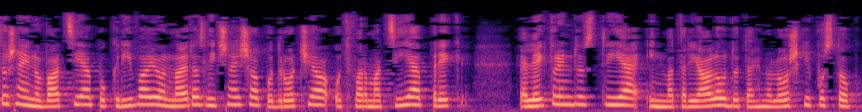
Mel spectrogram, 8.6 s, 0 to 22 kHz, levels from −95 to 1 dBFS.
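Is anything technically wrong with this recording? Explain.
Yes. There is WMA compression throughout: the speech was likely coded at a low bitrate, about 48 kbps, so quantisation noise smears across tens of milliseconds and weak spectral detail drops out. It sounds ringing and washy, with hiss breathing along with the speech and nothing above 14.5 kHz.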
